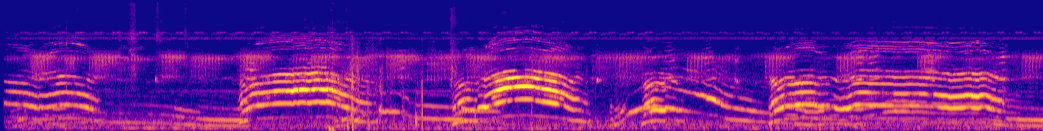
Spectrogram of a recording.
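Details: Cats fighting, very loud: long, drawn-out wailing yowls that bend up and down in pitch, swelling into harsh peaks roughly every three seconds, with a faint steady hum in the background.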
